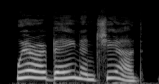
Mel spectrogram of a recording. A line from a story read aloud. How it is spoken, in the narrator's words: Lasile asked anxiously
